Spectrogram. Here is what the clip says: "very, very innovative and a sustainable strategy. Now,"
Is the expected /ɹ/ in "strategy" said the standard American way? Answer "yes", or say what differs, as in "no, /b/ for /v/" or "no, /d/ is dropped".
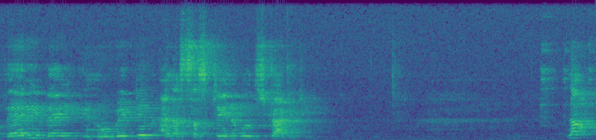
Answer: yes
